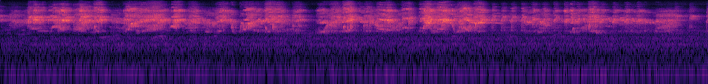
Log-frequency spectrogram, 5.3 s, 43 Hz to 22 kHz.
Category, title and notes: Soundscapes > Nature
Birds Squawking
Several birds chirping at once recorded on my phone microphone the OnePlus 12R
chirping, singing, bird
